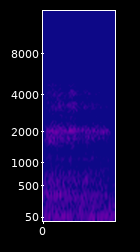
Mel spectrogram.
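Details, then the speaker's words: A single noisy, effortful gasp-like in-breath from an adult with lung disease who coughs a lot and struggles to breathe while walking and talking: laboured breathing. "I cough a lot I struggle to breathe um I can't walk and talk and of course well you heard me I do walk and talk um but I sound like I'm gasping for breath half the time"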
